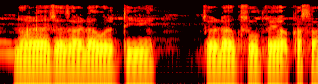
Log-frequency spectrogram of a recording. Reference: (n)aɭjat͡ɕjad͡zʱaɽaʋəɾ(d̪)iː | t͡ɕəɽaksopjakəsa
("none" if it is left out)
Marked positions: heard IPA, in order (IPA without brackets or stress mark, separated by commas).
n, t̪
